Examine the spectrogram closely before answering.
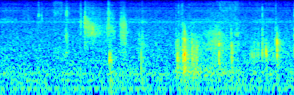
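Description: A paper catalogue page being turned by hand and pressed flat: a string of short paper rustles and crinkles, loudest about two and a half seconds in.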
